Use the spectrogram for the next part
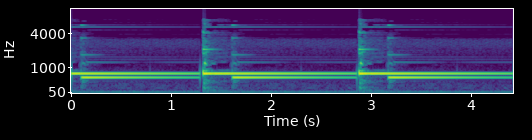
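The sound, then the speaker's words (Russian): A doorbell at an apartment door, rung several more times by a policeman standing on the stairwell landing, rings over and over, its steady bright tone hanging in the air while two sharp ding-dong strikes cut in about a second and a half apart. No voices are heard. “Милиционер сделал еще несколько звонков.”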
